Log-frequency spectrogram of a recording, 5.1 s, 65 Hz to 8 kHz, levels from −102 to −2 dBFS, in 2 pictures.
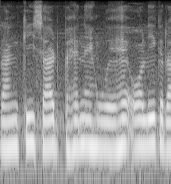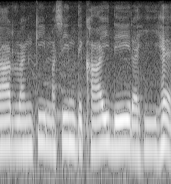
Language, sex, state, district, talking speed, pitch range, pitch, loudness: Hindi, male, Chhattisgarh, Bilaspur, 185 wpm, 165-180 Hz, 170 Hz, -14 LUFS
